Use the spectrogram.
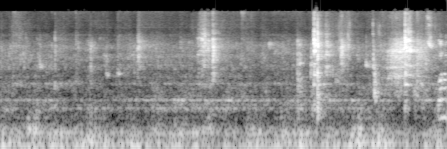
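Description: A spoon scrapes and clatters around a pot of marinated chicken biryani with oil over the flame, a continuous busy mixing sound with sharper metallic knocks now and then.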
